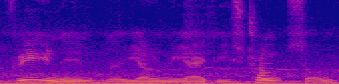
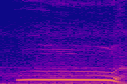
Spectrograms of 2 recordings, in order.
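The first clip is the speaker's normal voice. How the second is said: shrill excited woo; high whooping cheer; 13 dB louder than usual. A narrator's reading. Everyone cheers Fred's Adonis moment with a whoop.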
